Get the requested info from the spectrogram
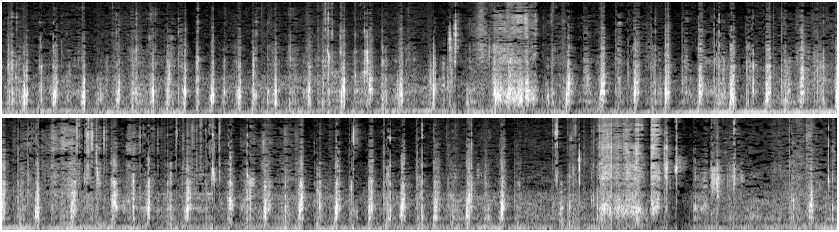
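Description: Close-miked chewing of raw shellfish and shrimp sashimi: a fast, steady run of wet mouth clicks and smacks, with a few longer, louder stretches.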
